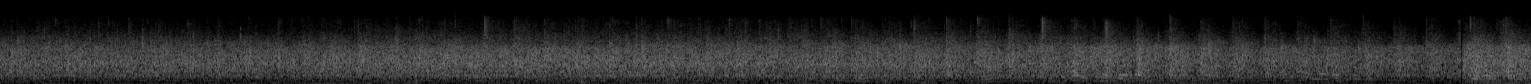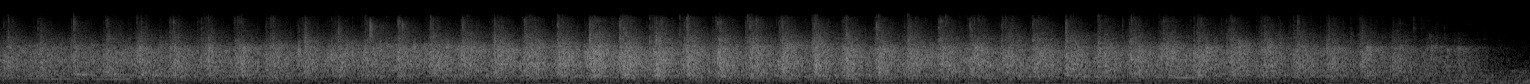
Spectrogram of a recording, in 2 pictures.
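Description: Standing ovation from a large hall of lawmakers: sustained applause that grows louder about halfway and settles into an even rhythmic clapping, about two claps a second.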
